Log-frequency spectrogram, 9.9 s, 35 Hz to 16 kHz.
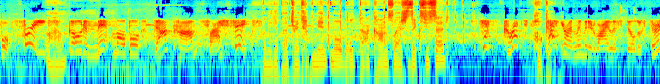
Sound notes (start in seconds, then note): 4.0 typing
